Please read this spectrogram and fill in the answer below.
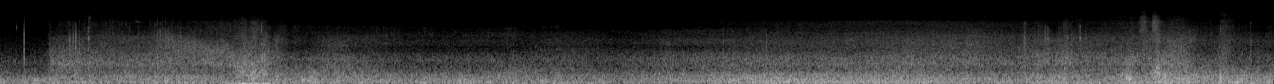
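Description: Ocean swell washing against a rock ledge, with wind buffeting the microphone. A louder surge comes about two seconds in and again near the end.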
